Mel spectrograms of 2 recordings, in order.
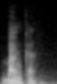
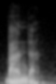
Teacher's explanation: Assimilation of alveolar nasal to velar nasal before a velar.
